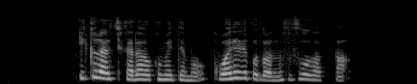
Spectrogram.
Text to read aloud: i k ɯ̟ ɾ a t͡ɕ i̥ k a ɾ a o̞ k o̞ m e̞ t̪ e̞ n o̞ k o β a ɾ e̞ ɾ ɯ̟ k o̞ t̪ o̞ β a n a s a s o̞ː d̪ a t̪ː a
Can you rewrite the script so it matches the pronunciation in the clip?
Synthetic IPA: i k ɯ̟ ɾ a t͡ɕ i̥ k a ɾ a o̞ k o̞ m e̞ t̪ e̞ m o̞ k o β a ɾ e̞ ɾ ɯ̟ k o̞ t̪ o̞ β a n a s a s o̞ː d̪ a t̪ː a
